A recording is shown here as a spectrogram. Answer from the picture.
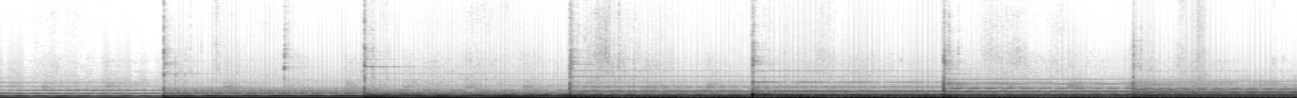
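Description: A set of seven singing bowls, tuned C, D, E, F, G, A, B, struck in turn with a padded mallet, one stroke about every two seconds, working up the sequence from the C bowl. Each bowl is left ringing, so the tones build into an overlapping, pulsing hum.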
